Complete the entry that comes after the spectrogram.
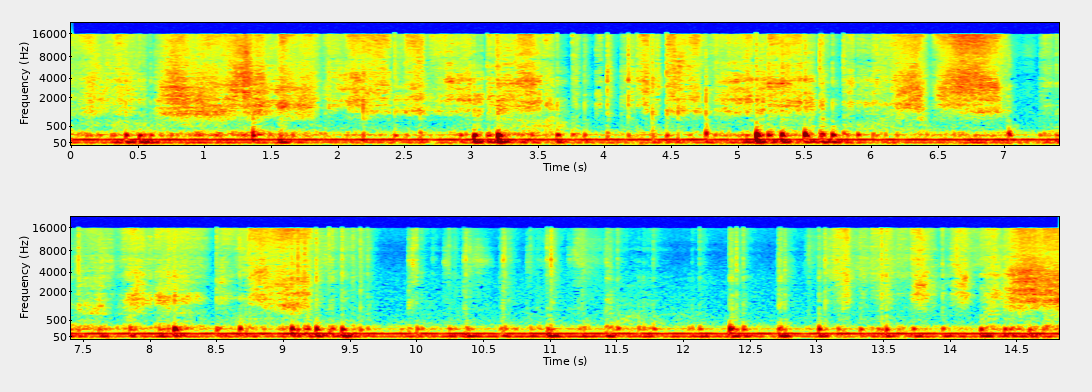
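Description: Fingertips and short nails rub, scratch and tap across the glossy cover of a closed paper furniture catalog lying flat. Soft, hissy rubbing swells come and go, broken by quick scratchy taps, over a steady low hum.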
